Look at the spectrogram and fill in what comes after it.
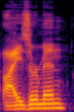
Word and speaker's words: Yzerman: I knew I was going to mispronounce a name. Somebody says it's Steve Yzerman.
